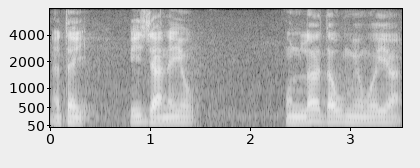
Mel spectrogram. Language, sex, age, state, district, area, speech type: Bodo, male, 45-60, Assam, Kokrajhar, rural, spontaneous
